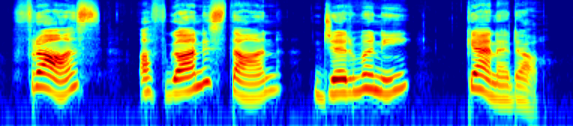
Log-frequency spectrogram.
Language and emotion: Kashmiri, neutral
